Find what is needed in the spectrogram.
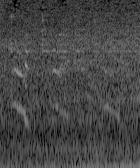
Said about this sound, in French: C'est le bruit du moteur qui attire l'attention du groupe, avant même de voir la sécu du club remorquant le dernier catamaran.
